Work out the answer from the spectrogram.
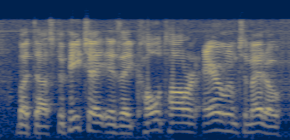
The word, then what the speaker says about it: Stupice: Actually, I was mispronouncing the name all this time. I was calling it Stupice because, well, I'm a redneck and that's how it's spelled. But Stupice is a cold-tolerant heirloom tomato from Czechoslovakia.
